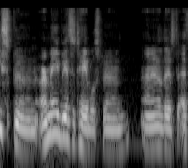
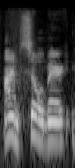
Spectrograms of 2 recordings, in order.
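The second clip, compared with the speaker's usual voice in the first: mock angry patriot; 2 semitones higher than usual. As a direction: ham up an outraged flag-waver ranting. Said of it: "They'll be like".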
